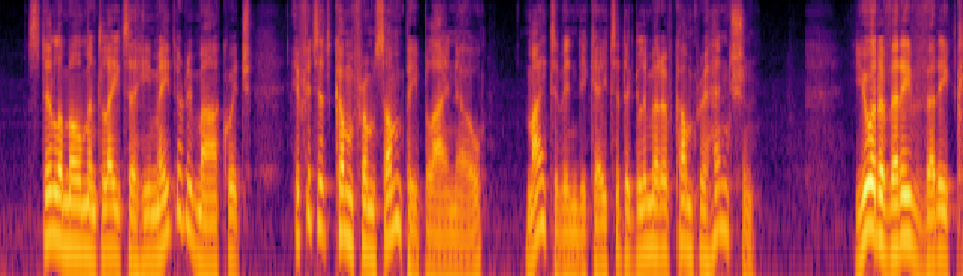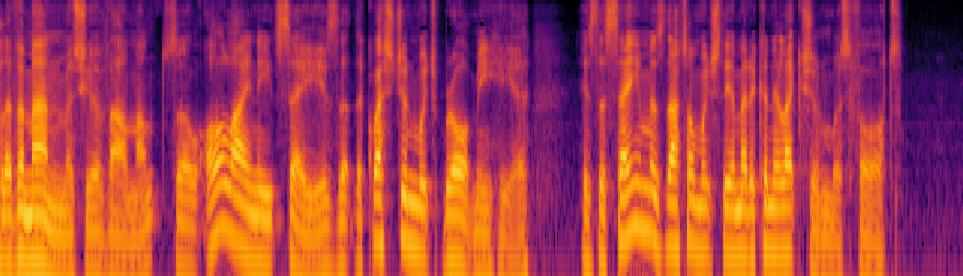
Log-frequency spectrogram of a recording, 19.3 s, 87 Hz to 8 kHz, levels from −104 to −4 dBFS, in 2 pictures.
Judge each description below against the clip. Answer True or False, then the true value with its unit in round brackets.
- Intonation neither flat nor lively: False (6.7 semitones)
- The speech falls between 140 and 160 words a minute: False (185 wpm)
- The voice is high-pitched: False (125 Hz)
